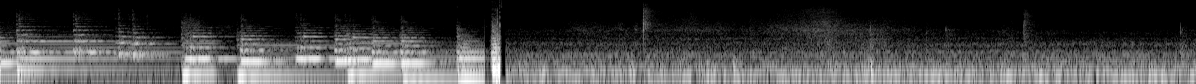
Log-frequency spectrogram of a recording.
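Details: Bowed and plucked string music with deep bass notes for about five seconds, then a sharp knock and a steady low rumble with faint noise, with no animal voice anywhere.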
